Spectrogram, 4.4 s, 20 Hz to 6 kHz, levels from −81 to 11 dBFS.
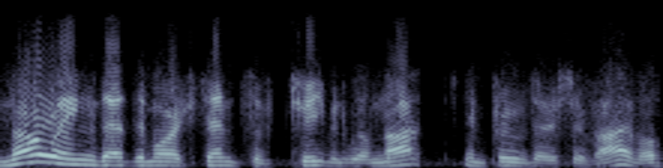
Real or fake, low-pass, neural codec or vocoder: real; 5.4 kHz; none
